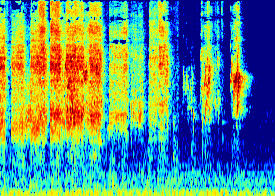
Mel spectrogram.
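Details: Several pet budgerigars pour out loud, continuous scratchy warbling and squawking, then break into short separate chirps before falling quiet.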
